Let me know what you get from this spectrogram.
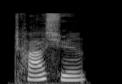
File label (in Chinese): "查询", Chinese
